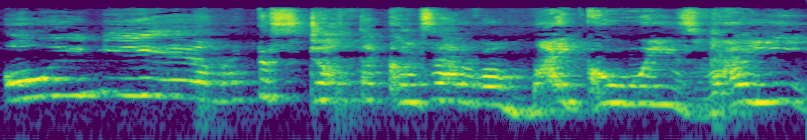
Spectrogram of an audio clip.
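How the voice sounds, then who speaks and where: The voice is a put-on character voice at an extremely high pitch. A slight echo is audible. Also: moderate pace. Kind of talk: comic overacting. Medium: comedy sketch. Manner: smug, laughing at own remarks.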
